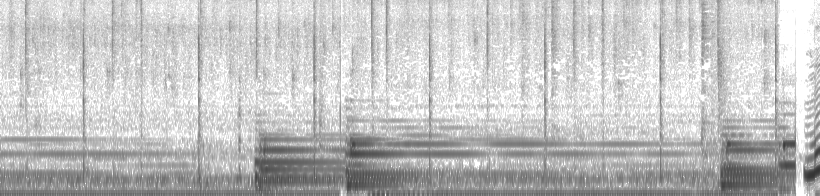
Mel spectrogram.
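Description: Fritters crackling and sizzling as they fry in oil in a pan, with irregular pops throughout. Over them runs background music of held chords, which change about two and a half seconds in, again a second later, and near the end.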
